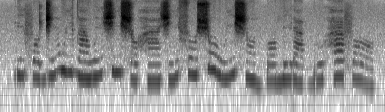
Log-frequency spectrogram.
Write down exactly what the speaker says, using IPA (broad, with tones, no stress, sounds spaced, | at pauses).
ɾ i˨ f ɔ˨ d͡ʒ ĩ˨˦ w i˧ d ã˨ w ĩ˨˦ ʃ i˧ ʃ ɔ˨ h ã˨ ʃ i˨˦ s o˦ ʃ o˦˨ w i˨˦ ʃ ɔ̃˦˨ ɡ͡b ɔ˧ n i˧ ɾ a˨ ɡ͡b u˨˦ h a˦ f ɔ˦˨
